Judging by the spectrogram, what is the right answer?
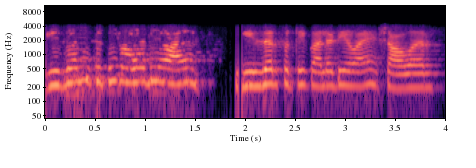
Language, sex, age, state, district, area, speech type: Sindhi, female, 45-60, Maharashtra, Thane, urban, conversation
